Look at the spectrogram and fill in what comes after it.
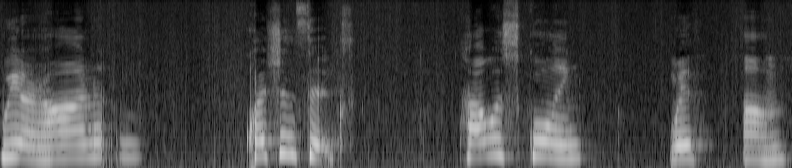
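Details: Young adult woman with dysarthria from spastic quadriplegic cerebral palsy present since birth (occurred in utero), all four limbs affected, wheelchair user; cerebral palsy affects her speech and eating.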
